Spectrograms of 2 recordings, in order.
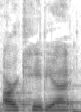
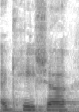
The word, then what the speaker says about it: Arcadia: It is Arcadia, not Acacia.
